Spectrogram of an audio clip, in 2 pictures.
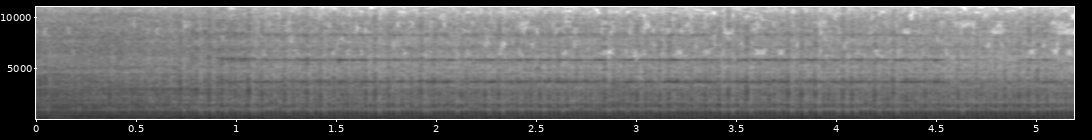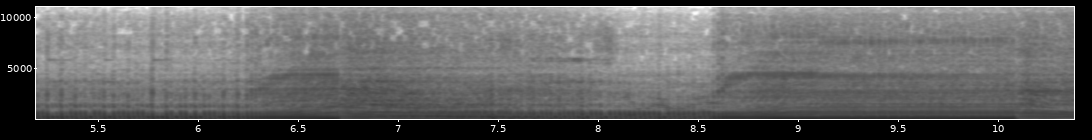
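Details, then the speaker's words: Homelite XL12 vintage chainsaw held wide open during high-speed carburetor tuning: screams clean and smooth with no four-stroking burble; high-speed screw turned in too far, too lean, needs backing off until it slightly four-strokes. "so did you hear that so we turned it in until it was singing super smooth with no blubbering but that's too that's too lean"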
